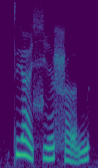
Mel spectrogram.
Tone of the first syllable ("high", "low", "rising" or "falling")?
falling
